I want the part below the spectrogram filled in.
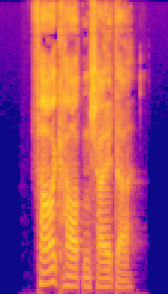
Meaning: ticket office, ticket counter
- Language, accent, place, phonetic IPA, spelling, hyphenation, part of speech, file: German, Germany, Berlin, [ˈfaːɐ̯kaʁtn̩ˌʃaltɐ], Fahrkartenschalter, Fahr‧kar‧ten‧schal‧ter, noun, De-Fahrkartenschalter.ogg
